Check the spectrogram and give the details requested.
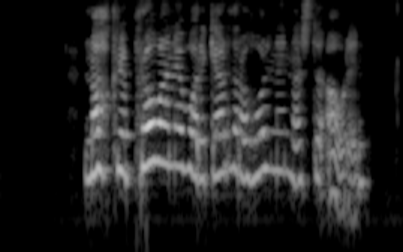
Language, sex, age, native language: Icelandic, female, 13, Icelandic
